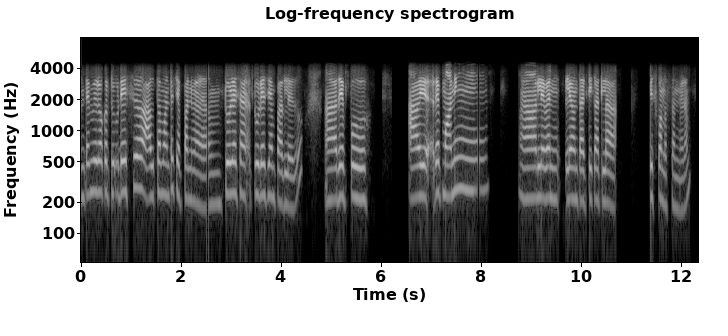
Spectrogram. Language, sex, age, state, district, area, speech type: Telugu, female, 18-30, Telangana, Hyderabad, urban, conversation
